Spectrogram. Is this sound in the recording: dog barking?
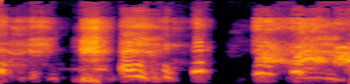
yes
